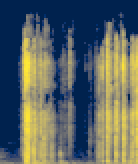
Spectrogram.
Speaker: Now the ball rattles around, and to reset it, press. No more noise.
